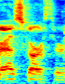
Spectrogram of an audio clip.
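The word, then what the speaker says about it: Ásgarðr: Or rather Asgarthur if we're using Norse pronunciation.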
